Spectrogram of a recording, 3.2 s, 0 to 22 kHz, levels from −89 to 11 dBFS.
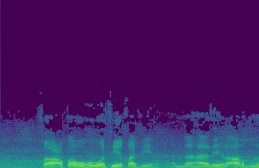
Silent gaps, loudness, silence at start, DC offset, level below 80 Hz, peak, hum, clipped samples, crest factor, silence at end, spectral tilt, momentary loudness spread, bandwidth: none; -15 LUFS; 0 s; under 0.1%; -38 dBFS; 0 dBFS; none; under 0.1%; 14 dB; 0 s; -8.5 dB/octave; 12 LU; 7.4 kHz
